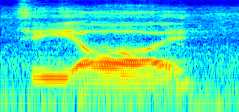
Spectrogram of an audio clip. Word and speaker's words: Tijilli: Got my new accommodation there at Tijilli, T-I-J-J, no, butchered, T-I-J-I-L-L-I, Tijilli.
